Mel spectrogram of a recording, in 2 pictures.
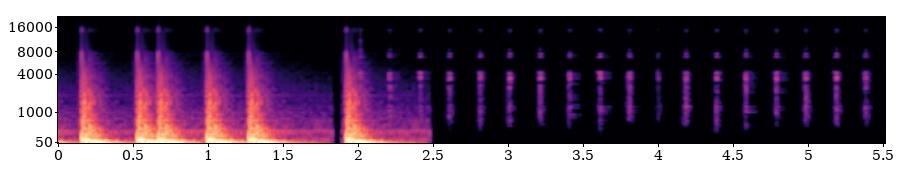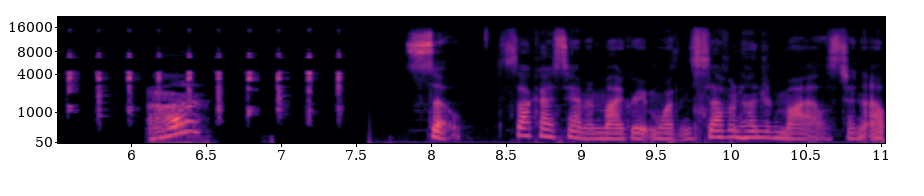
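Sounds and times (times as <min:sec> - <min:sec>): heavy knocking thumps: 0:00.0 - 0:02.4
fast clock-like ticking: 0:02.0 - 0:07.6.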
